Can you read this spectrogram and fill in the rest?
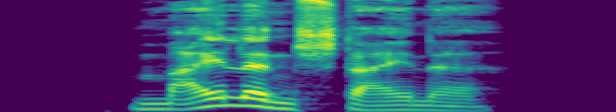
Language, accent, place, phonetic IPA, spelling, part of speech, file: German, Germany, Berlin, [ˈmaɪ̯lənˌʃtaɪ̯nə], Meilensteine, noun, De-Meilensteine.ogg
- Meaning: nominative/accusative/genitive plural of Meilenstein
